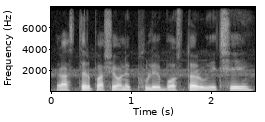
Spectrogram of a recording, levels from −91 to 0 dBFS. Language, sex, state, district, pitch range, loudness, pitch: Bengali, male, West Bengal, Cooch Behar, 110-140 Hz, -17 LUFS, 115 Hz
